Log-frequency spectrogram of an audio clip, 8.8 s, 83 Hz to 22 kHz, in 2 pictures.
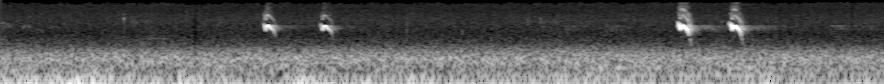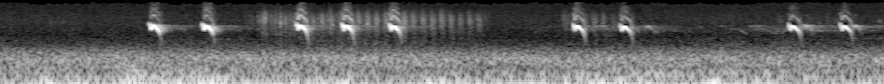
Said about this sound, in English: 4:14 p.m. and I definitely hear crossbill calls coming now from the north of where I'm sitting. Start recording. That's a crossbill there that I saw or heard. It's a female.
